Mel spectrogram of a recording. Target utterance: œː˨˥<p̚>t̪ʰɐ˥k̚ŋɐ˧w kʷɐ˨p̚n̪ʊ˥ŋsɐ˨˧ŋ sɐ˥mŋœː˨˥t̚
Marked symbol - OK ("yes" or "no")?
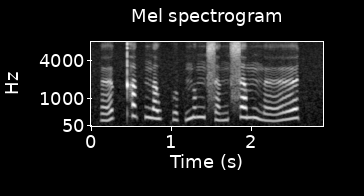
no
